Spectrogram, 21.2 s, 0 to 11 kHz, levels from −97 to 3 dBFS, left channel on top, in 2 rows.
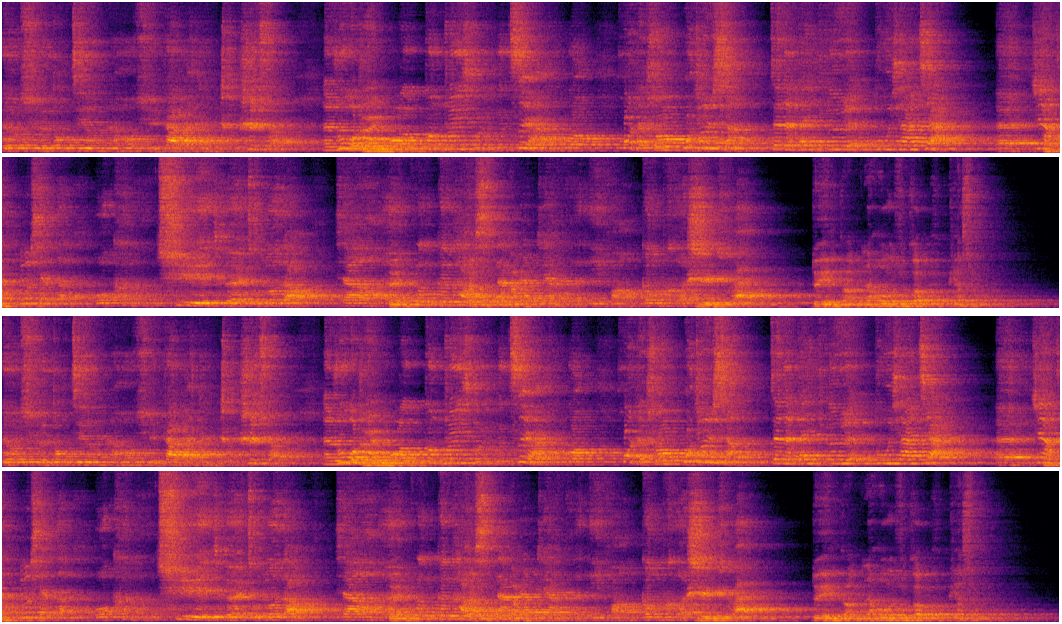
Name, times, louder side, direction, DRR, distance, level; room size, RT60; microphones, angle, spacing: voice 1, 0.0-9.5 9.9-13.7 13.9-18.1, equal, 5° right, -7 dB, 1.7 m, -24 dB
voice 2, 15.2-15.8 16.0-16.1 17.5-17.7 18.7-20.3, equal, 35° left, -4 dB, 3.0 m, -24 dB
13.5 x 9.2 x 4.7 m, 2.3 s
head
